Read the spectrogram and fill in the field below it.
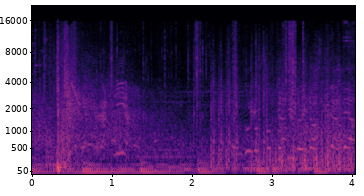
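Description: A gun is reloaded with metallic clicks.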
